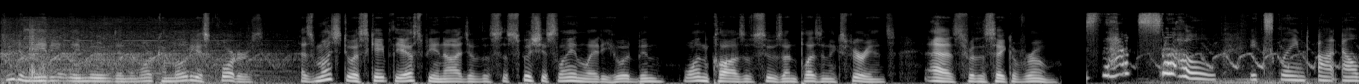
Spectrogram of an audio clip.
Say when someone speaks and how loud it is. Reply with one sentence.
You can hear the talking from 0.1 to 13.5 s, at a steady volume.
